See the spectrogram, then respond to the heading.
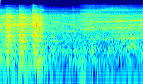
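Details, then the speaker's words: Cheap salvage car, first start with newly cut keys: starter turns the engine over in a few quick beats but it never fires; the dash shows "fuel cut off, see handbook", so a tripped crash fuel cut-off is starving it. "yeah fuel cut off see handbook yeah yeah it is yeah so on these they've got a fuel cut off"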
